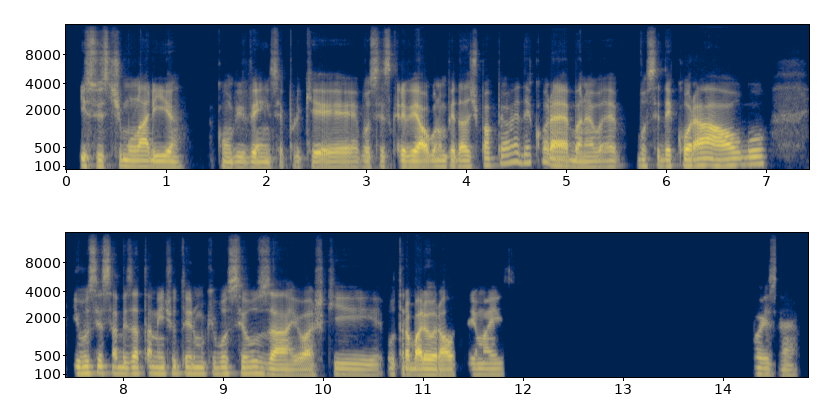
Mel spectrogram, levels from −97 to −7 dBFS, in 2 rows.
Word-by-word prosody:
isso - - -1
estimularia 105 -2 +1 0.2
a - - -39
convivência, 90 -1 -3
porque 95 +1 -1
você 100 0 -5
escrever 105 +1 +1
algo 105 +1 +5
num 105 0 -2
pedaço 105 0 +1
de - - -7
papel 140 +6 -3
é 190 - -3
decoreba 165 -11 +2
né, 100 +2 -2
é 100 - -11 0.2
você 115 -1 -4
decorar 110 +2 +3
algo 130 +5 +4 0.5
e 120 - -2
você 125 +1 0
sabe 115 -2 -1
exatamente 115 +1 -2
o - - -7
termo 115 -1 -3
que 115 - -11
você 115 +1 -2
usar. 105 -5 +1
Eu - - 0
acho - - -3
que 100 -2 -6
o - - -8
trabalho 100 +1 +4
oral 100 0 +3
seria 105 0 -5
mais 105 0 -3 2.5
Pois 110 -3 -4
é. 95 -1 -8
105 Hz, 155 wpm, -25 LUFS, 100-115 Hz, 2.5 s, algo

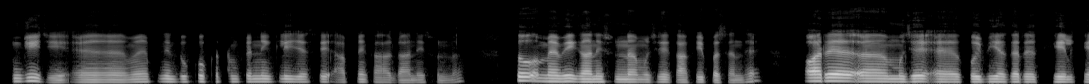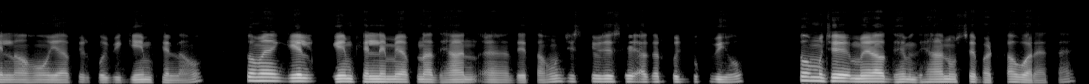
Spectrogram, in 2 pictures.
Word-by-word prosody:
जी, 155 +3 +1
जी 100 -5 -7
अ, - - -17 0.6
मैं 120 +2 -2
अपने 130 +1 -5
दुःख 125 0 -6
को 135 - -1
ख़त्म 130 0 -11
करने 130 0 -1
के 125 +1 -15
लिए 130 -1 0
जैसे 120 0 -4
आपने 110 +2 -8
कहा 105 -1 -10
गाने 100 +1 -7
सुनना, 100 +5 -16 0.5
तो 180 -1 +5
मैं 140 -1 +3
भी 140 +1 +5
गाने 125 -1 +3
सुनना 115 -2 -1
मुझे 115 +1 -5
काफ़ी 105 +1 -4
पसंद 100 -1 -8
है 150 +7 -9 0.5
और 155 0 +7
अ, 140 -4 +6
मुझे 130 +1 +2
अ, 120 -1 0
कोई 125 -1 +3
भी 125 +1 0
अगर 120 0 0
खेल 120 0 -1
खेलना 110 -1 -4
हो 110 0 -3
या 105 0 -1
फिर 105 +2 -12
कोई 105 - -3
भी 105 +1 -9
गेम 110 +1 0
खेलना 100 -2 -6
हो, 120 +10 -9 0.4
तो 175 -1 +4
मैं 165 -3 +4
गेल 150 0 +6 0.2
गेम 135 +1 +6
खेलने 125 -1 +3
में 120 0 +3
अपना 115 0 -1
ध्यान 110 +1 -2
अ, 105 -2 -6
देता 105 0 -5
हूँ। 130 +6 -4
जिसकी 135 0 -8
वजह 135 0 +2
से 130 +1 -2
अगर 125 +1 -3
कोई 125 0 -5
दुःख 120 +1 -15
भी 115 -2 -1
हो, 120 +6 -6 0.6
तो 180 -1 +4
मुझे 155 -2 +6
मेरा 135 0 +6
धेम 115 -1 -2
ध्यान 120 +3 0
उससे 120 +1 -2
भटका 105 +2 -6
हुआ 110 -3 +1
रहता 95 +3 -11
है 125 +6 -14
120 Hz, 195 wpm, -22 LUFS, 110-135 Hz, 0.6 s, और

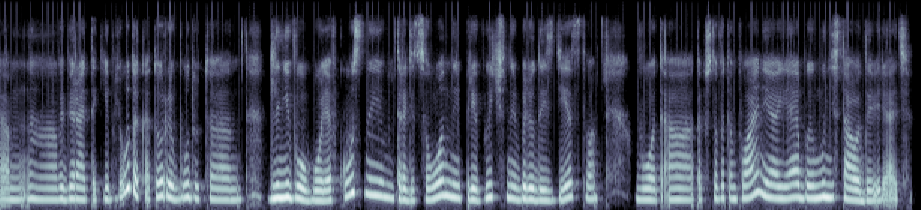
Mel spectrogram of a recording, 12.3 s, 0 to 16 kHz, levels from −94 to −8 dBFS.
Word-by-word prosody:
м, 95 -1 -3 0.4
а, - - -3
выбирать 200 -1 -1
такие 200 -1 -4
блюда, 295 - +2
которые 240 +1 +1
будут, 215 0 -3
а, 190 -1 -3 0.4
для 210 +2 +5
него 220 -3 +5
более 175 0 +1
вкусные, 260 - 0
традиционные, 205 +5 +1
привычные 220 +2 -1 0.3
блюда 195 -2 +2
из 180 -1 -2
детства, 215 +2 -3 0.5
вот, 190 -2 -2
а. 195 0 -3
Так - - -9
что 210 - -3
в - - -7
этом 205 -1 -4
плане 230 +1 +1
я 225 +2 +1
бы 220 0 +1
ему 215 +2 +3
не 230 -1 +4
стала 200 -6 +1
доверять. 175 +1 -3
210 Hz, 145 wpm, -23 LUFS, 190-230 Hz, 0.5 s, для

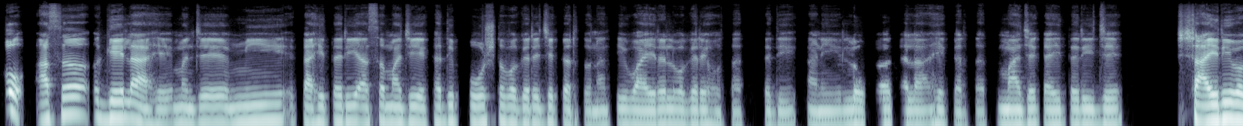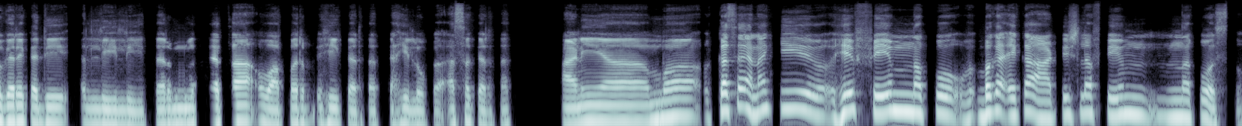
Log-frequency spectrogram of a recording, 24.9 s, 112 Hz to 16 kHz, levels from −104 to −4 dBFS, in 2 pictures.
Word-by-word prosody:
हो. 210 - +7 0.2
असं 175 +5 +2 0.2
गेलं 150 0 +4
आहे. 110 -3 0
म्हणजे 115 0 -3 0.2
मी 130 +3 0 0.2
काहीतरी 125 +1 -1
असं 120 +1 -3
माझी 120 0 -1
एखादी 120 +2 -3 0.2
पोस्ट 120 +1 -3
वगैरे 120 -1 -2
जे 120 - -1
करतो 105 -2 -7
ना 100 +1 -5
ती 110 +2 -8
व्हायरल 110 0 -1
वगैरे 105 0 -3
होतात 95 -1 -8 0.2
कधी. 100 0 -7
आणि 100 -1 -3
लोकं 110 +1 -3
त्याला 105 -1 -5
हे 105 0 -2
करतात. 95 0 -10 0.2
माझे 105 +1 0
काहीतरी 110 +1 -2
जे; 110 +1 -2 0.6
शायरी 130 +1 +7
वगैरे 125 -1 +5
कधी 120 0 +2 0.3
लिहिली; 105 -2 0
तर 110 0 +1
मग 115 0 +2
त्याचा 130 +2 +2
वापरही 115 +1 -1
करतात 100 -1 -5
काही 110 +1 -2
लोकं, 100 -1 -5
असं 125 +3 -3
करतात. 105 0 -6 0.6
आणि 120 +3 +3
अ, 130 0 +2
मग 155 +3 +2
कसं 205 +4 +4
आहे 230 -4 +3
ना, 190 +4 +1
की 225 0 -4 0.5
हे 195 +7 +6 0.2
फेम 195 +2 +5 0.2
नको 185 0 +1 0.4
बघा 190 +2 +5
एका 170 +4 +1
आर्टिस्टला 175 +5 -2
फेम 180 0 +1 0.5
नको 150 -3 0
असतो. 105 -2 -9
115 Hz, 140 wpm, -23 LUFS, 110-140 Hz, 0.6 s, हो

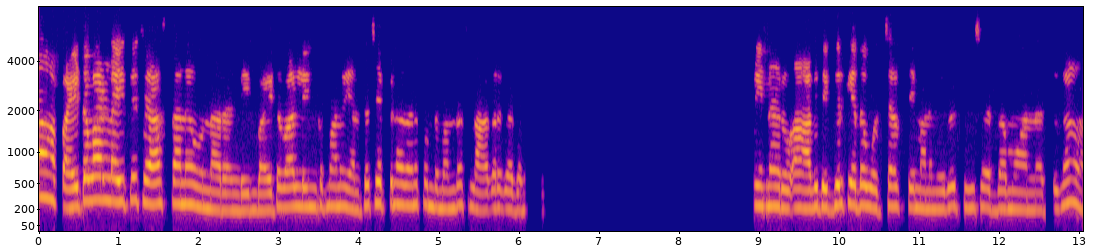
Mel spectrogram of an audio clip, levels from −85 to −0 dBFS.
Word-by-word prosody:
ఆ! - - +10 0.3
బయటవాళ్ళైతే 285 +4 +5
చేస్తానే 255 0 +4
ఉన్నారండి. 190 -3 -2 0.2
బయట 185 +2 -2
వాళ్ళు 225 +1 +2
ఇంకా 225 0 -6
మనం 230 0 -3
ఎంత 190 +1 -10
చెప్పినా 255 0 0
గాని 240 0 -3
కొంతమంది 215 -1 -4
అసలు 220 -3 -4
ఆగరు 210 +3 -5
గదండి. 185 -1 -9 2.8
తినరు. 230 -2 0
ఆ! - - +5
అవి 225 +2 +2
దగ్గరికేదో 240 +3 +1
వచ్చేస్తాయి. 220 +2 -4
మనమేదో 200 +2 -5
తీసేద్దాము 205 -2 -6
అన్నట్టుగా 190 +6 -6
220 Hz, 105 wpm, -21 LUFS, 200-240 Hz, 2.8 s, ఆ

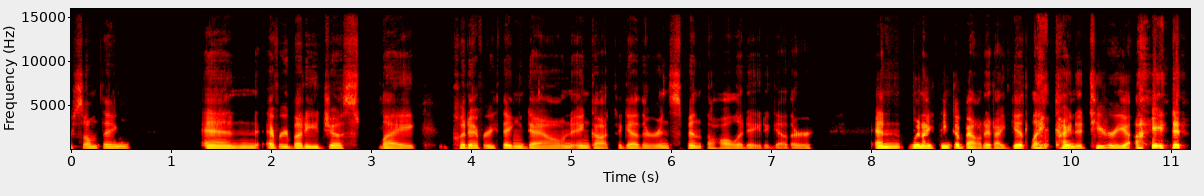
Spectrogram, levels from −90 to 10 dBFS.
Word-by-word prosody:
something, 180 +1 -5 0.7
and 150 -2 +1
everybody 160 -2 0
just, 150 0 -3 0.2
like, 140 -2 -5 0.2
put 175 -2 -1
everything 155 -1 -1
down 140 -1 -4
and 145 -1 -3
got 140 -2 -5
together 140 -2 -5
and 135 0 -6
spent 150 +2 -4
the 135 - -10
holiday 130 -1 -7
together, - - -10 0.6
and 145 -1 +4
when 165 -1 +5
I 150 - +5
think 185 -2 +2
about 150 -5 +2
it, 130 - 0
I 135 - -2
get, 155 +3 +3
like, 165 +2 0
kinda 160 -6 +3
teary-eyed. 205 - +5
150 Hz, 145 wpm, -23 LUFS, 140-165 Hz, 0.7 s, when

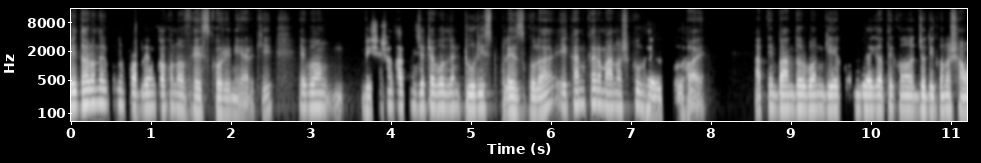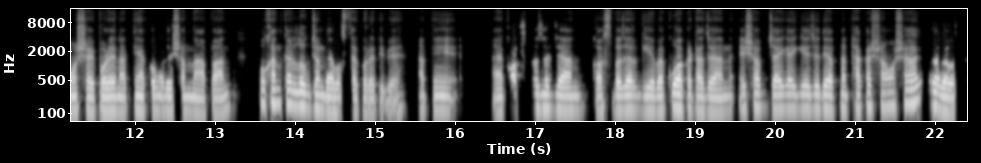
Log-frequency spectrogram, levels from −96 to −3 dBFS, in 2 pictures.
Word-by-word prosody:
এই 140 - +7
ধরনের 160 +1 +4
কোন 160 - -16
প্রবলেম 135 -1 +2
কখনো 130 0 -1
ফেস 110 -3 -1
করিনি 105 -1 -1
আরকি। 110 - -10 0.5
এবং 135 +1 +1 0.6
বিশেষত 145 +5 -5
আপনি 145 +1 -14
যেটা 140 0 +2
বললেন 135 0 0
টুরিস্ট 130 +1 0
প্লেস 115 -1 +2
গুলা 110 +1 +3 0.3
এখানকার 150 +4 -1
মানুষ 135 -1 -1
খুব 150 -3 -2
হেল্পফুল 110 -1 -2
হয়। - - -1 0.7
আপনি 135 - -3
বান্দরবন 125 0 +3
গিয়ে 125 0 +3
কোন - - -23
জায়গাতে 125 +1 +3
কোন 120 - 0 0.2
যদি 120 0 +2
কোন 120 - +1 0.2
সমস্যায় 115 0 +2
পড়েন 115 0 +5
আপনি 110 +2 -9
একোমোডেশন 115 0 -1
না 105 - +1
পান, 105 +1 +2 0.5
ওখানকার 160 -1 +2
লোকজন 130 -2 +3
ব্যবস্থা 110 -1 +1
করে 100 0 -1
দিবে। - - -5 0.3
আপনি 115 +2 -6 0.8
এ - - +1
কক্সবাজার 125 0 0
যান, 115 -1 +6 0.3
কক্সবাজার 115 +1 +2
গিয়ে 115 0 +1
বা 115 - +6
কুয়াকাটা 125 -3 +5
যান 110 0 +2 0.2
এসব 130 +1 0 0.2
জায়গায় 125 +1 +2
গিয়ে 125 0 0
যদি 125 +1 +2
আপনার 120 +1 -4
থাকার 125 +2 0
সমস্যা 140 +3 -1
হয় 175 +3 +3
ওরা 145 -3 +6
ব্যবস্থা 105 -1 +5
125 Hz, 160 wpm, -23 LUFS, 115-135 Hz, 0.8 s, এই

